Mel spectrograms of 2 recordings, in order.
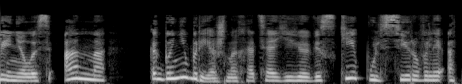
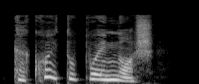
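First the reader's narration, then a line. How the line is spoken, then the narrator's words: Through gritted teeth. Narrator (Russian): процедила Анна сквозь зубы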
